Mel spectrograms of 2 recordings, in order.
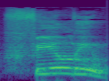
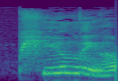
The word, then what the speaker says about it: feeling: feeling 발음하실 때 일단 F 사운드 살리셔야 됩니다. peeling 하면 안 돼요, 여러분. peeling 하면 껍데기 같은 거 벗겨지고 벗기는 거예요. peeling 막 이렇게 사과 같은 거 껍질 까는 거예요.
